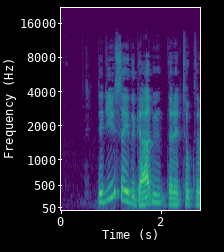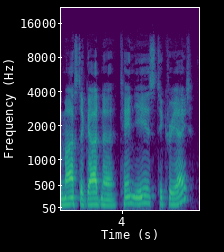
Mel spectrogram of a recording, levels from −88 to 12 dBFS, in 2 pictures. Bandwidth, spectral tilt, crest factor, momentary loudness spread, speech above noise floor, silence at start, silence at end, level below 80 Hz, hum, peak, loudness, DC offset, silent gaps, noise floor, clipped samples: 13 kHz; -5.5 dB/octave; 20 dB; 10 LU; 41 dB; 0.75 s; 0.2 s; -62 dBFS; none; -4 dBFS; -23 LUFS; under 0.1%; none; -63 dBFS; under 0.1%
